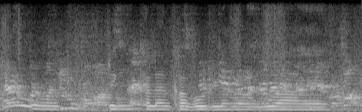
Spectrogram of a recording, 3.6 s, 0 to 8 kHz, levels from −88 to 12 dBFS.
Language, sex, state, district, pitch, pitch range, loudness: Hindi, male, Bihar, Sitamarhi, 220 Hz, 210-235 Hz, -14 LUFS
